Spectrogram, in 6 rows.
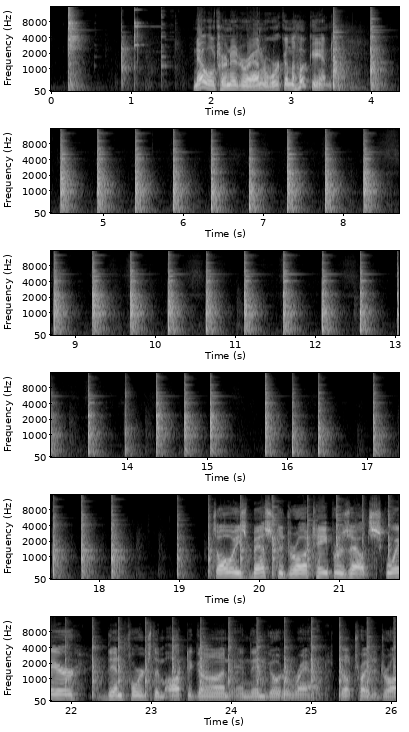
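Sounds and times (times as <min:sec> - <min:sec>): hammer striking metal on anvil: 0:00.2 - 0:01.6, 0:03.5 - 0:18.4, 0:19.0 - 0:26.0.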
